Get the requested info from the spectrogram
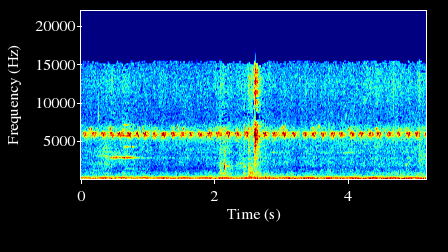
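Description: Insect chirping in an even, rapid pulse, typical of a cricket, over a steady low hum, with a single sharp click about halfway through during the wire work.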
